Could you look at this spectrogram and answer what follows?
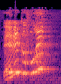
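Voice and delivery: high, loud thrilled ask; excited question. Real, not acted. Gamer shows viewers the chest, high and thrilled. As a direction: share the find with delight.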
